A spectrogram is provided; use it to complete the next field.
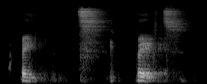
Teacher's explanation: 你看这个 baked 这个 ed 变成 T 的发音 so B A K K 是清辅音所以这个会影响到 ed 的发音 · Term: T ending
